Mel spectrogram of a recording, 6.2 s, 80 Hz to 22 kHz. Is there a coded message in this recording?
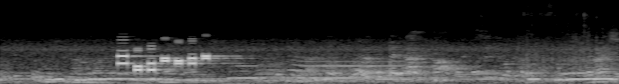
Yes: multi-frequency trunk signalling (R1, as on North American trunks) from 1.2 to 2.1 s, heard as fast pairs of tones, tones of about 70 ms, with the noise of a cafe. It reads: KP 12069 ST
